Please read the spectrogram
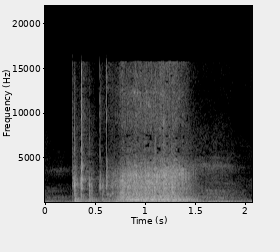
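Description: A sliding door rolling along its track: a couple of short clicks, then a steady rolling rattle lasting about a second.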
